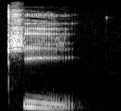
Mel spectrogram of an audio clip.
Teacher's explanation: The k sound here changes under the influence of the e sound, and k is not a fully velar sound as it normally is or by itself is, and it becomes a more of a pre-velar sound under the influence of the e vowel sound that comes after it. So within the word you find the assimilation occurring in the production of the k sound.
